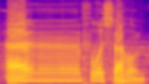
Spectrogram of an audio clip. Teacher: Tidak lagi dengan jelas suara nunnya anfusahum, tapi samarkan ke huruf fa. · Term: ikhfa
